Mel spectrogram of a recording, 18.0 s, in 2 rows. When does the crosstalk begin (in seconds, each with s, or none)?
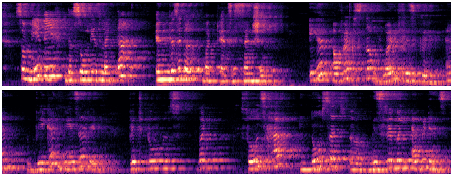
none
